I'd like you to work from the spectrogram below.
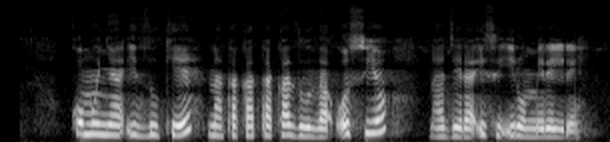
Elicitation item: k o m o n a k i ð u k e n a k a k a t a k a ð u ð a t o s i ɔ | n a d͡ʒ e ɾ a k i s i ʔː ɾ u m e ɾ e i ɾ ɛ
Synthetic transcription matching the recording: k o m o ɲ a ʔ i ð u k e n a k a k a t a k a ð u ð a ʔ o s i ɔ | n a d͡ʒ e ɾ a ʔ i s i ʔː ɾ o m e ɾ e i ɾ ɛ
